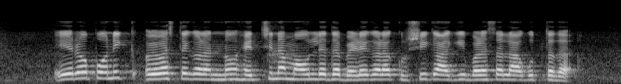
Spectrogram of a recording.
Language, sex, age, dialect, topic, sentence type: Kannada, female, 31-35, Central, agriculture, statement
